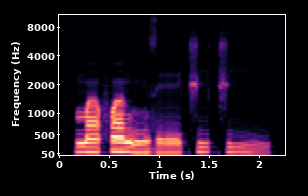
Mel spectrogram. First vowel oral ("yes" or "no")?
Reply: no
